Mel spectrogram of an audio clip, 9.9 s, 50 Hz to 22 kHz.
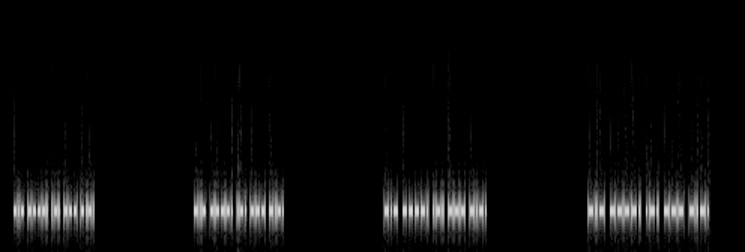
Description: Morse code, heard as a keyed tone, about 65 wpm, 700 Hz. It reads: K9ROC K9ROC K9ROC K9ROC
